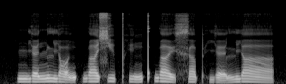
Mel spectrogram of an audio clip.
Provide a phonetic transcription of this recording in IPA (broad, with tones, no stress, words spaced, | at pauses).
n̪jɛ˨˦nljɑ̰˨˩ŋ pwä˦ɕi˦pʰi˨˦ŋpʰwa˥˨ɪ̯ xä˦pʰjɛ̰˨˩ ljä˥˨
